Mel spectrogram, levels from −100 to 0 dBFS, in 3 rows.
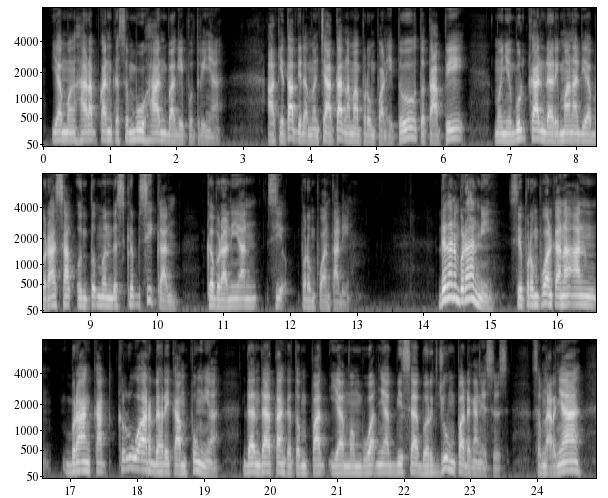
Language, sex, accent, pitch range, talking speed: Indonesian, male, native, 110-140 Hz, 105 wpm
